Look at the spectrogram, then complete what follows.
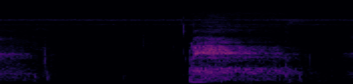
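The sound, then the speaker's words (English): Heavy, labored breathing of a person climbing on foot: a quiet stretch with faint footsteps, then a loud, breathy exhale that trails off slowly. No one speaks. “Pardon the heavy breathing, but, God, that's the way it is.”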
